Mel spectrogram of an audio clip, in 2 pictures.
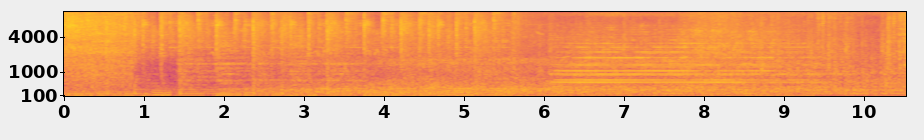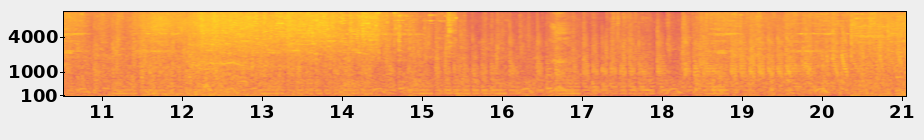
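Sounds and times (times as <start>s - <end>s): loud rush of noise: 2.0s - 21.0s
multi-note train horn: 5.7s - 10.2s
train wheels clattering over rails: 8.8s - 21.0s.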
